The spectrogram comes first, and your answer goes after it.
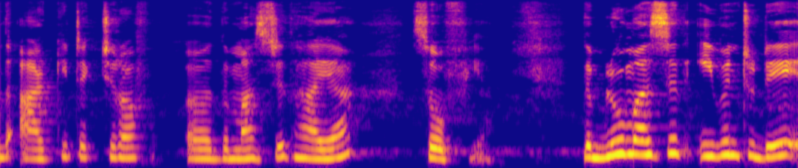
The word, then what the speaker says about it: Hagia Sophia: This is Hagia Sophia, not Hagia Sophia. Is that clear? So you have to focus the pronunciation of the word hospice. And the second is Hagia. This is not Hagia.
